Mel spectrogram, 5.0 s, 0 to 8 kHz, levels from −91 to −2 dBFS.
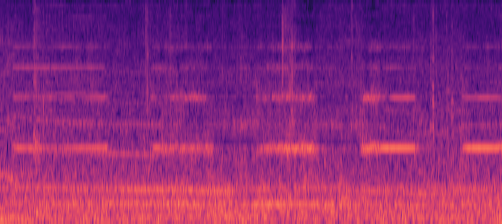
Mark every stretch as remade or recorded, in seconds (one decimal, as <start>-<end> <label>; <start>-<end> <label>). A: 0.0-1.6 recorded; 1.6-3.8 remade; 3.8-5.0 recorded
